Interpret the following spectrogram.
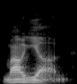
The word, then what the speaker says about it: Mogollon: and as we said modern residents Now Pronounce it mongan or mongan sometimes you hear a little bit of an n in there that's one we don't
